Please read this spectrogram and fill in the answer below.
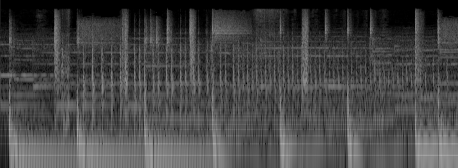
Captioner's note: door Creaks Open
